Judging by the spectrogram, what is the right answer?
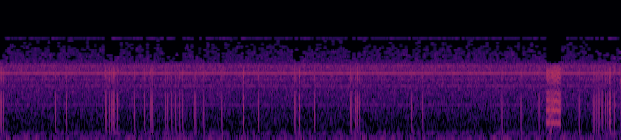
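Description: Faint steady hum and static of an open radio channel with no one transmitting, with scattered faint clicks and crackles.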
